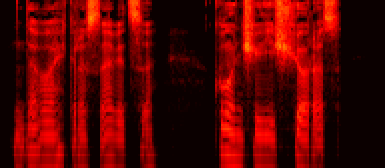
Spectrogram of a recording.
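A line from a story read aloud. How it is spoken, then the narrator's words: Hoarse rasp. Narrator (Russian): хрипит шеф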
